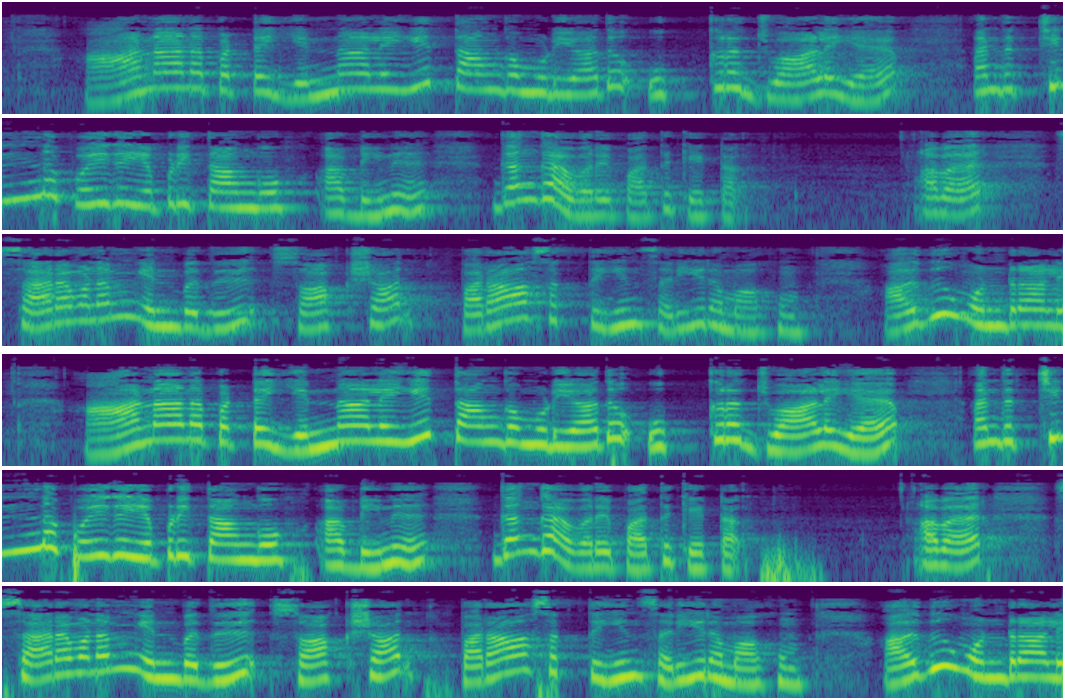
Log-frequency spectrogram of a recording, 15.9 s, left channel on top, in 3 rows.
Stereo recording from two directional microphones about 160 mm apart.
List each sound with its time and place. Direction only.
0.4 s a woman's voice: 45° right (ahead or behind)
